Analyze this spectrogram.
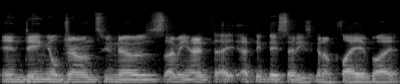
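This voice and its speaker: Speaking with a slight Virginia accent, a man uses a fairly low pitch. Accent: slight Virginia twang. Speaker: sports podcast host. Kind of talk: casual chat.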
